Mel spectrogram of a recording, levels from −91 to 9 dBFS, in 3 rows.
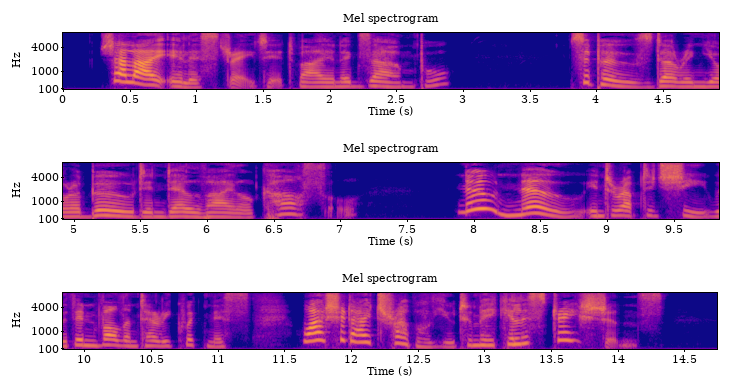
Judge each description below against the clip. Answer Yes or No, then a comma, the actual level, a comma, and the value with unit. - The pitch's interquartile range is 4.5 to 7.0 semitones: Yes, average, 5.2 semitones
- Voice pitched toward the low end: No, high, 200 Hz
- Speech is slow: Yes, slow, 120 wpm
